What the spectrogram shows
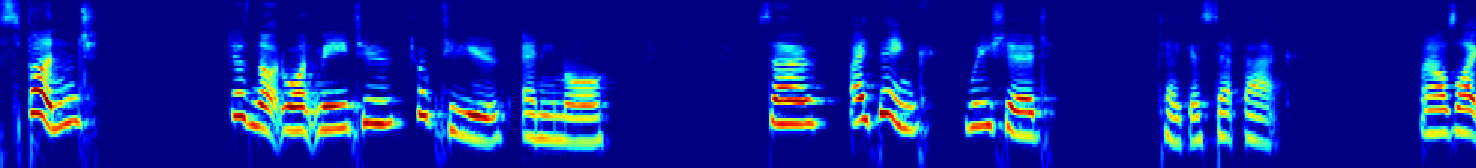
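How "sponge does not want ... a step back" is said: voice like a little robot. Retelling how Siri read out a message to her, in a little robot Siri voice. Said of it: "like in a little robot voice".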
